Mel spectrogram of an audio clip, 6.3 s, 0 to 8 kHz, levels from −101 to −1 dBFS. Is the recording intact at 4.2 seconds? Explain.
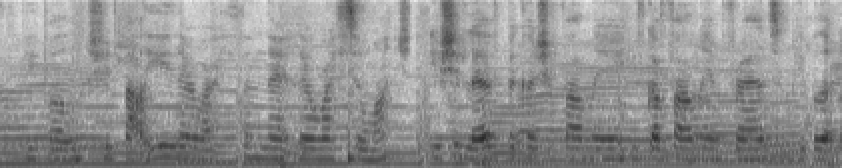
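Yes, the audio is intact at 4.2 s, with nothing there beyond the steady call-path sound of a G.722 codec that leaves no content above 8 kHz.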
